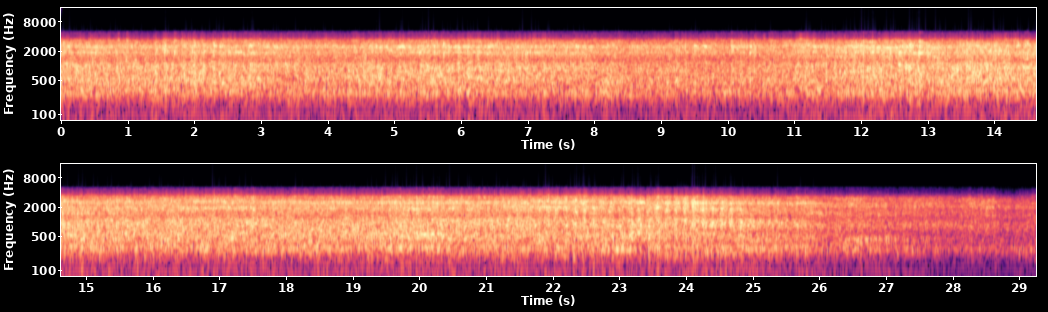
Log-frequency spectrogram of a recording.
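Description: Triple Crown RoadRailer trailers rolling past on their rail bogies: steady wheel-on-rail noise that fades over the last few seconds.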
